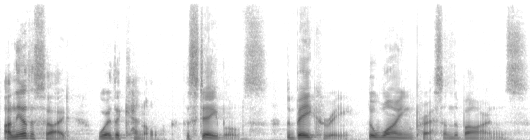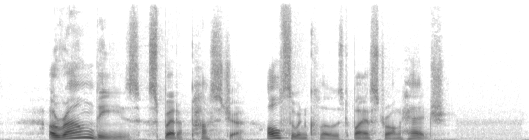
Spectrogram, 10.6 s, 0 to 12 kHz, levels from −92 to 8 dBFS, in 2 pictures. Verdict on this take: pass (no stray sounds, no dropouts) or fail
pass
